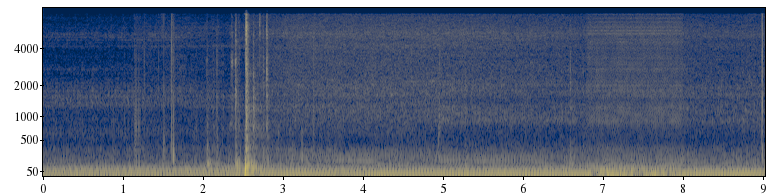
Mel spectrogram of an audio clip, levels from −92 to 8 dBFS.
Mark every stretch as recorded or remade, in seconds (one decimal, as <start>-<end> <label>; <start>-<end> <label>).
0.0-6.8 recorded; 6.8-8.0 remade; 8.0-9.0 recorded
